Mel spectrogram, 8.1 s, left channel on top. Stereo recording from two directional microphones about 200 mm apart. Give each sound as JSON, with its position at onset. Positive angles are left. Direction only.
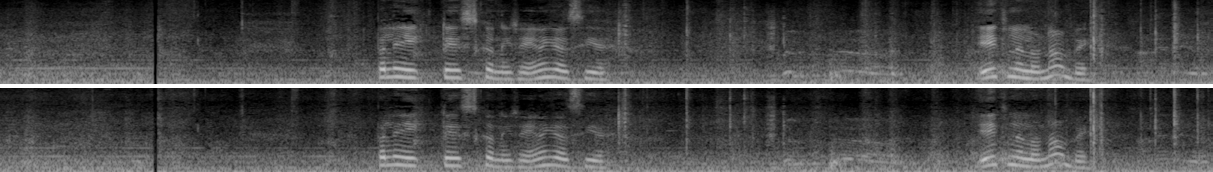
{"t": 2.5, "sound": "a woman's voice", "side_deg": 20}
{"t": 6.5, "sound": "a woman's voice", "side_deg": 20}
